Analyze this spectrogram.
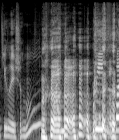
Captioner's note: laughing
